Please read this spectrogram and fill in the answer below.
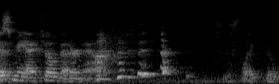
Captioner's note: laughs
